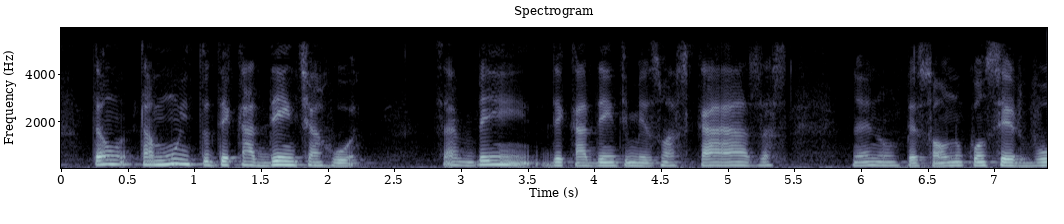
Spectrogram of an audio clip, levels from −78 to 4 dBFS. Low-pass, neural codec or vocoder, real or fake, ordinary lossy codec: 5.4 kHz; none; real; MP3, 48 kbps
